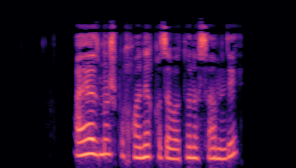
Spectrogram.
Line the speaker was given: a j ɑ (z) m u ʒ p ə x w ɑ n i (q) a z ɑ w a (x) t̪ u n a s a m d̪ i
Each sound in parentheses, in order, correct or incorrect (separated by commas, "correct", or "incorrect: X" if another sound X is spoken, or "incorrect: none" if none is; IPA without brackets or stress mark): correct, correct, incorrect: none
